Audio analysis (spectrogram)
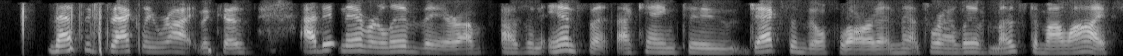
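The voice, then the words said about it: Southern US Georgia accent. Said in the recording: “you can tell by our accents we are both Georgia girls ... I was born with a Georgia accent, and it never has left me”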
